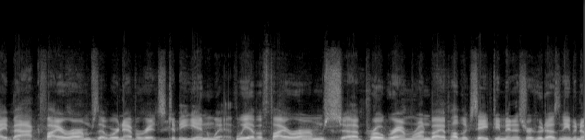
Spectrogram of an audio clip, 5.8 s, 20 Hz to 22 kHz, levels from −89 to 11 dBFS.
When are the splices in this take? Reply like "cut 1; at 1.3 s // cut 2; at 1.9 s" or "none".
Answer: cut 1; at 2.4 s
